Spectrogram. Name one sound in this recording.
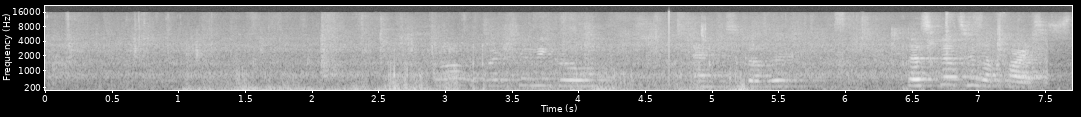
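Young girls chat and laugh close by.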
